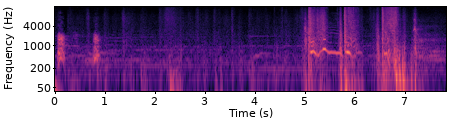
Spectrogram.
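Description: A wild dog in the medieval game Kingdom Come: Deliverance 2 barks and yelps in scattered bursts, a couple of early yips, then louder clustered barks near the end over quiet game ambience.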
